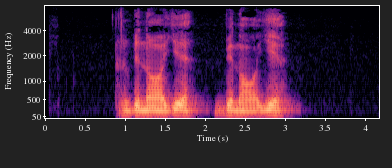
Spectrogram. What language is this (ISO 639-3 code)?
uzb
